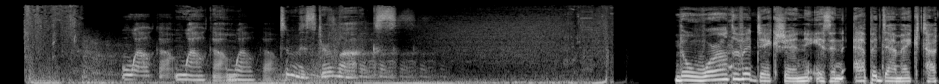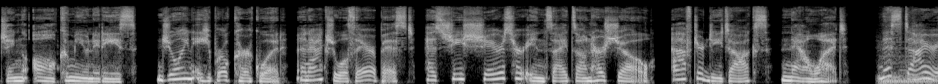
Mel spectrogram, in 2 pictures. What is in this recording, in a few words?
Podcast Radio Imaging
